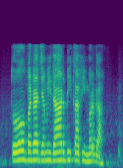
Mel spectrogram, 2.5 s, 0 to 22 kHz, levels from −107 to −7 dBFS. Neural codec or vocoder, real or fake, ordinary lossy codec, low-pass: codec, 16 kHz, 4 kbps, X-Codec, HuBERT features, trained on general audio; fake; AAC, 48 kbps; 7.2 kHz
